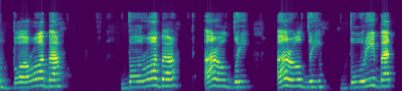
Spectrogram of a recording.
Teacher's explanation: दाल और दौद में फर्क है। हमारी जबान का किनारा हमारे ऊपर दाढ़ों के दरमियान टच होकर, या तो एक साइड टच होगी या दोनों साइड टच होकर हर्फ दौद अदा होगा।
